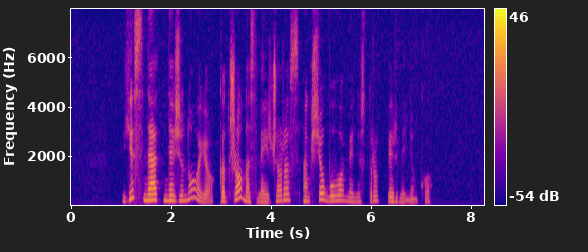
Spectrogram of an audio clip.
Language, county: Lithuanian, Vilnius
